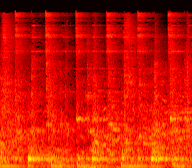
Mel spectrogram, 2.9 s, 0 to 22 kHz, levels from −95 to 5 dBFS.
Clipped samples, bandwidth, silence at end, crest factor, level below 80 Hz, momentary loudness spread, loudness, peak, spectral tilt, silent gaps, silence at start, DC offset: under 0.1%; 17 kHz; 0 s; 14 dB; -42 dBFS; 4 LU; -32 LUFS; -18 dBFS; -4 dB/octave; none; 0 s; under 0.1%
